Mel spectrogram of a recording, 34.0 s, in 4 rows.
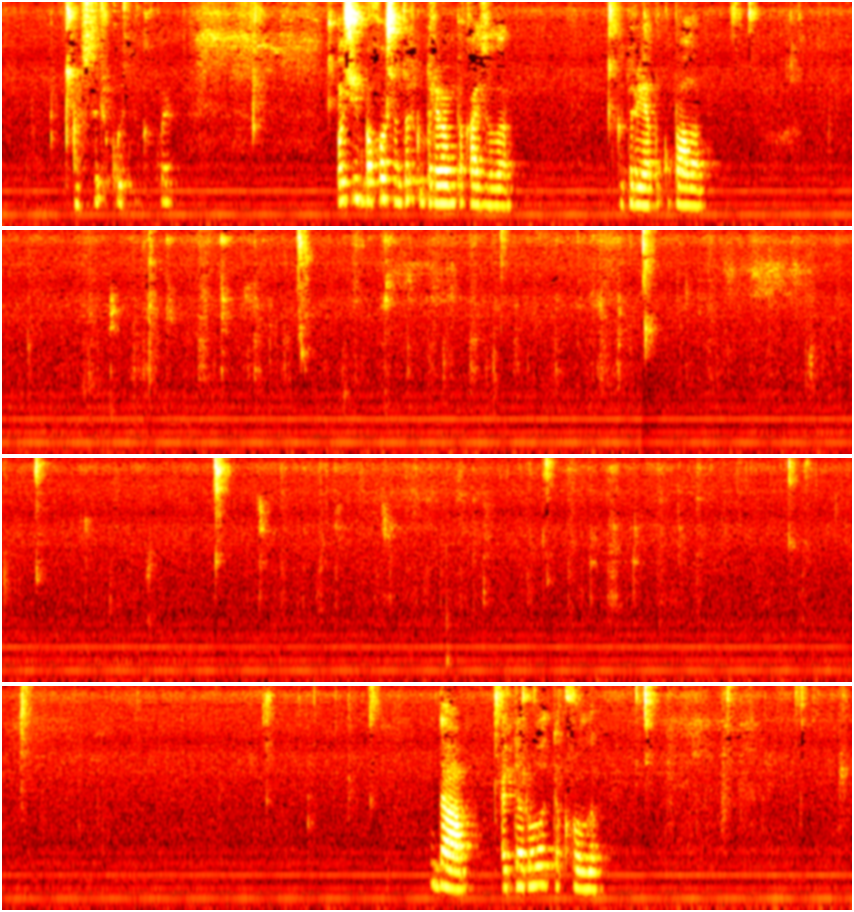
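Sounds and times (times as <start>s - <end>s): steady low hum: 0.0s - 34.0s
person chewing: 1.9s - 3.3s, 7.2s - 26.9s, 27.9s - 29.4s, 31.8s - 34.0s.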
